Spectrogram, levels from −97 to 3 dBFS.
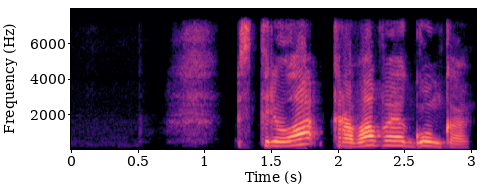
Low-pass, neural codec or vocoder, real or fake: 7.2 kHz; vocoder, 22.05 kHz, 80 mel bands, Vocos; fake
